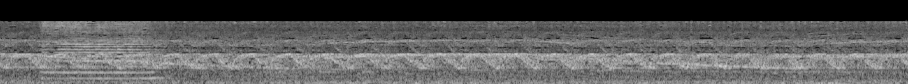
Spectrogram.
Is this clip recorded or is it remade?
remade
